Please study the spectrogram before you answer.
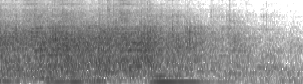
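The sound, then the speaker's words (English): An audience claps their hands in a dense, steady patter of overlapping claps, saying "poverty, get out," with voices calling out underneath, and the clapping slowly fades near the end. “Clap your hands and say, poverty, get out.”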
